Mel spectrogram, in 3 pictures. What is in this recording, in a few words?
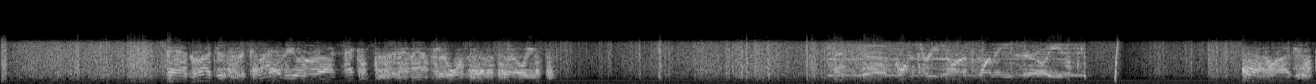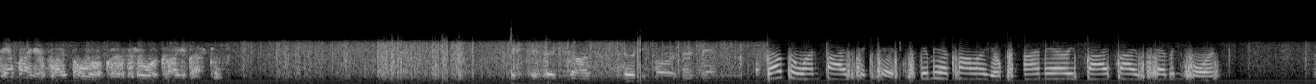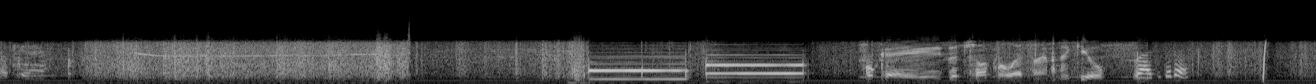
Police Radio Voices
